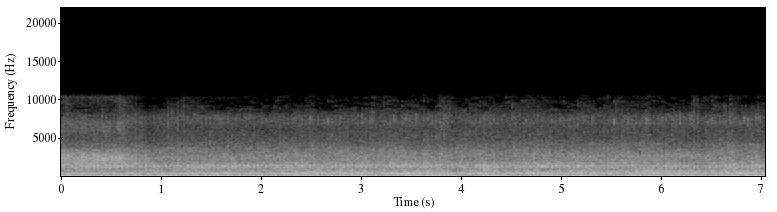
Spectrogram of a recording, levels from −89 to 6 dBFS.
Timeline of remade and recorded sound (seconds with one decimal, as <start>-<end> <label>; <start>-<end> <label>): 0.0-7.0 recorded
